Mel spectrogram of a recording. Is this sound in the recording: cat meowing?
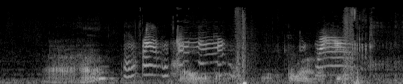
yes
